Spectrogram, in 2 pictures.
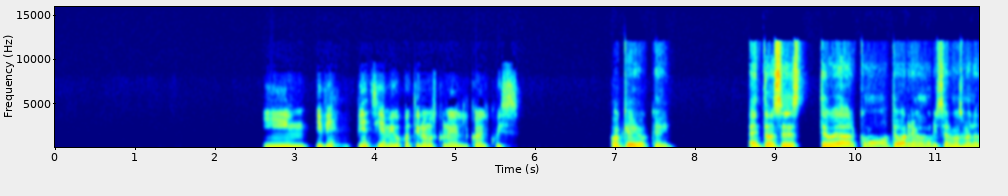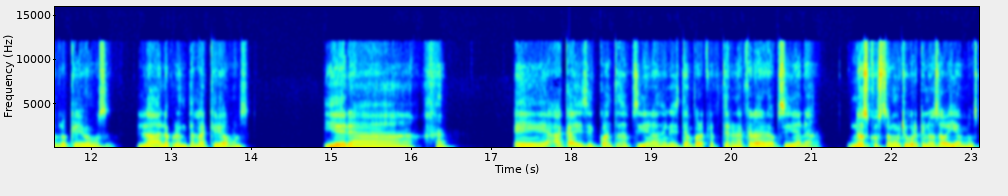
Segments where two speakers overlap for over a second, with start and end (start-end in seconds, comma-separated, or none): none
